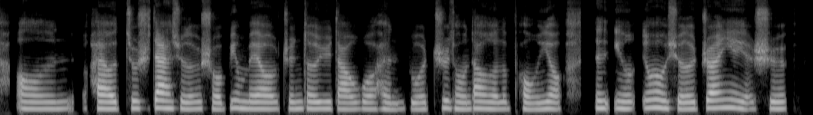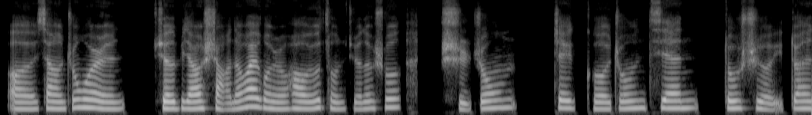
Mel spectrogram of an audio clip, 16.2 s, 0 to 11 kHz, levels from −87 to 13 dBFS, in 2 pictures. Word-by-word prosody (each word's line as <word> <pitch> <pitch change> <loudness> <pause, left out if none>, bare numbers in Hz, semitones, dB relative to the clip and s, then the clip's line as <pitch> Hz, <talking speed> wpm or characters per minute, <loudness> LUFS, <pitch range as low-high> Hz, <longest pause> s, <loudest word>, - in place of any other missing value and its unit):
嗯， 195 0 -1 0.2
还 200 - +2
有 195 0 +6
就 210 -1 -1
是 - - -5
大 220 -2 +7
学 205 -1 -2
的 190 +1 -1
时 195 - -4
候， 185 - +3
并 220 +2 -2
没 200 -1 +1
有 190 0 +3
真 195 +1 -3
的 200 -1 +1
遇 200 0 +1
到 185 -1 +1
过 190 -1 -2
很 190 -1 -4
多 185 -1 -3
志 215 -1 -2
同 190 -2 0
道 200 0 +2
合 190 -1 +1
的 195 0 -3
朋 180 -1 -1
友， 195 -1 +1 0.3
因 215 - +2
为 210 - -1 0.3
因 220 +1 0
为 - - +4
我 215 - +4
学 200 -2 -1
的 190 +1 +2
专 220 +3 +3
业 220 -2 +1
也 190 -1 -2
是， 195 0 0 0.3
呃， 190 -1 +1
像 200 -1 +1
中 230 +3 0
国 230 -1 +5
人 195 -1 +1 0.3
学 200 - +4
得 200 - +5
比 205 +1 -3
较 200 +1 +5
少， 195 -3 -2
那 200 +2 0
外 255 +1 +6
国 215 -3 0
人 190 -1 +1
的 195 - -3
话， 205 - +1
我 195 0 +2
又 215 - +2
总 195 -4 -5
觉 185 -1 -7
得 200 +2 -3
说， 240 +2 -2 0.4
始 180 -2 -2
终 220 +5 -2 0.4
这 215 -1 +1
个 190 -1 -2
中 205 +3 -1
间 215 0 0 0.2
都 210 -1 +2
是 210 0 -4
有 180 -3 -1
一 - - -10
段 205 0 +1
200 Hz, 260 characters per minute, -22 LUFS, 190-210 Hz, 0.4 s, 大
